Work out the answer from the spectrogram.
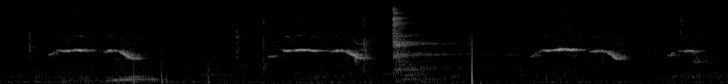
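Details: A male pet cockatiel talks to his stuffed penguin, whistling short, slurred phrases that rise and then fall, repeated every couple of seconds.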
